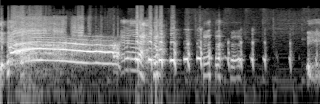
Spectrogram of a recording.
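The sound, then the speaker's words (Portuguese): A loud, high-pitched metal-style scream holds steady for nearly two seconds, then breaks into a rapid string of short, choppy vocal bursts, prominent with nothing else behind it. “Porque realmente é um grito, sabe? É um grito.”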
